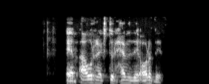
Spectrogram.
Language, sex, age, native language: Icelandic, male, 50-59, Icelandic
